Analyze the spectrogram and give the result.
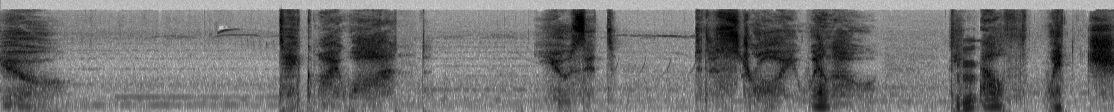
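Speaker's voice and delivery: breathy, gasping ghostly whisper. Voicing a voice from a grave that gasps: gasping voice of a spirit. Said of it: "you almost hear it gasping. You hear a voice speak out".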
